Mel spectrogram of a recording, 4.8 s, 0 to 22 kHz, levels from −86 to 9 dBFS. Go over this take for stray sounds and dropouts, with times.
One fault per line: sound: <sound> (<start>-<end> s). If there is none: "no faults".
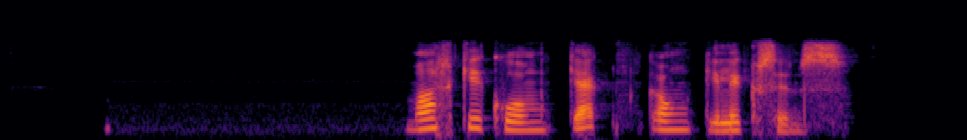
no faults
